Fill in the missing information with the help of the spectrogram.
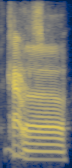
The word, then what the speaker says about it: Karras: What place does Father Karras, is that how you say his name? Karras? – Yeah, Karras.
